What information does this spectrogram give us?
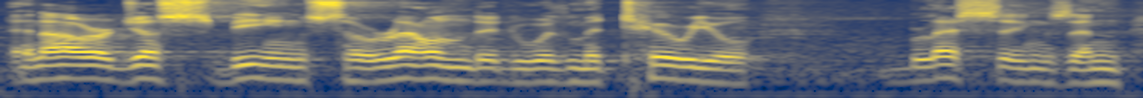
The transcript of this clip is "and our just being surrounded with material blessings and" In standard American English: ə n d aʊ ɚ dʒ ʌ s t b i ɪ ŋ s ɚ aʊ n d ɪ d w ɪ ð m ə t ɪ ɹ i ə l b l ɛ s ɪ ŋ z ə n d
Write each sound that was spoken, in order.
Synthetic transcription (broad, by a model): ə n aʊ ɚ dʒ ʌ s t b i ɪ ŋ s ɚ aʊ n d ɪ d w ɪ ð m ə t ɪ ɹ i l b l ɛ s ɪ ŋ z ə n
